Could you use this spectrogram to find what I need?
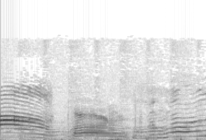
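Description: A cat meows from a phone app, giving a few drawn-out, tonal meows one after another. Each call is clear and bright, with short breaks between them.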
